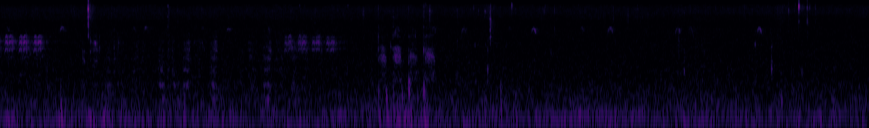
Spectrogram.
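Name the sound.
birds calling in the woods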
